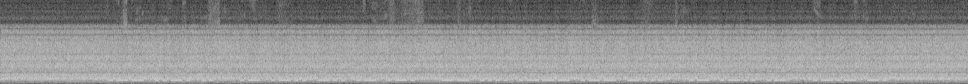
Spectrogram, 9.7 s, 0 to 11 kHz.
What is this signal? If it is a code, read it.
Morse code (Arabic alphabet), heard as a keyed tone, machine-sent, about 31 wpm, 560 Hz, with radio static, a narrow filter and speech in English. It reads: وفي الدار محجوب الا عن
